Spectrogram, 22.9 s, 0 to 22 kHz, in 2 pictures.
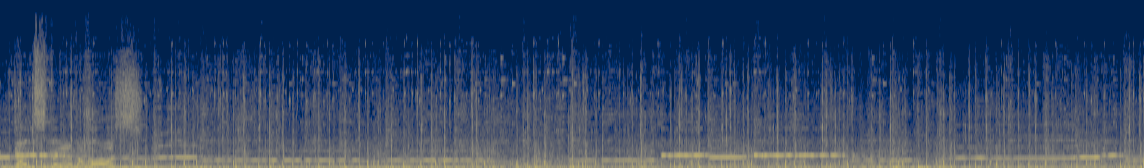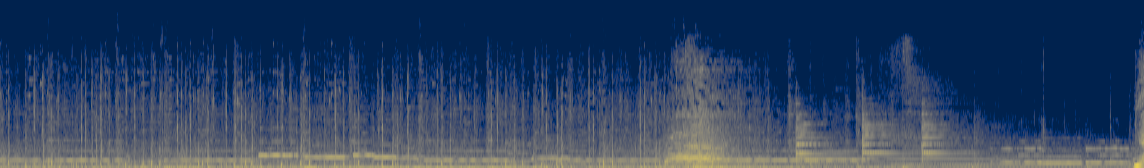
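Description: Hooves of a galloping horse clip-clop steadily during a horse race in The Witcher 3: Wild Hunt, mixed under loud, continuous in-game music with a brief swell near the end.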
